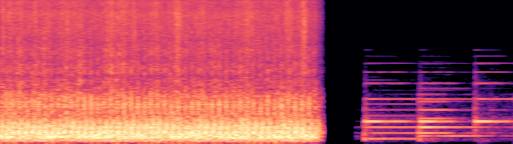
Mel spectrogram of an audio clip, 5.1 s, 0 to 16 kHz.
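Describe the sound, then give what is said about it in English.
A black-capped chickadee's heartbeat, so fast its beats blur into a loud, steady, motor-like buzz for about three seconds. It cuts off abruptly, followed by a few sustained harmonic musical tones. “I don't mean to be judgy, but I feel like it would suck to have the heartbeat of a black-capped chickadee, like drinking a truck full of 5-hour energy drinks every single day of your life.”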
